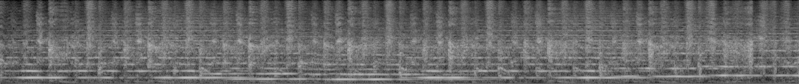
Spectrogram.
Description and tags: ooh ahh processed
vocal with delay and I've just reversed the end of the sample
